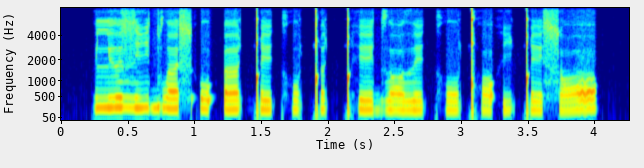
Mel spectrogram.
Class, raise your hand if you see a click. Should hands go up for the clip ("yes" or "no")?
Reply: yes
